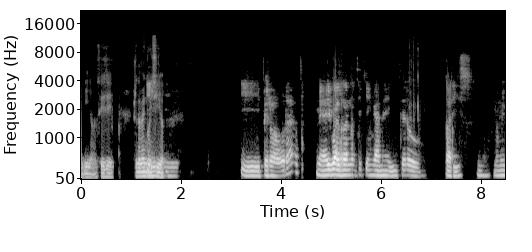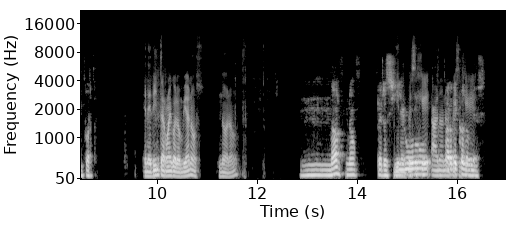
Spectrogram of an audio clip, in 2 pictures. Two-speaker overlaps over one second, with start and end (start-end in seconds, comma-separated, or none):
14.7-16.4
